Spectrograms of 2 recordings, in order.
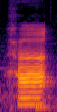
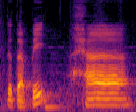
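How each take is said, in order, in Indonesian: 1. Vokal panjang ditutup dengan tegas. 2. Vokal panjang mengalir sampai nafas habis. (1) "ditutup dengan suara yang tegas" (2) "ha mengalir sampai habis hawa nafas"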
